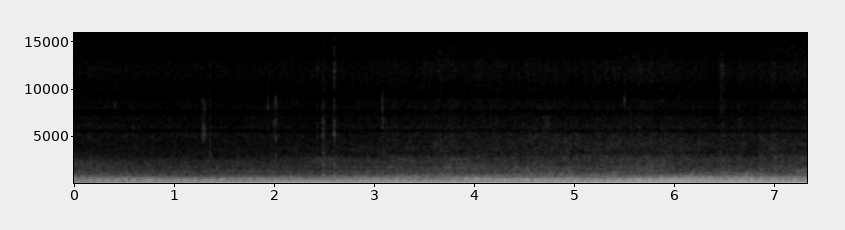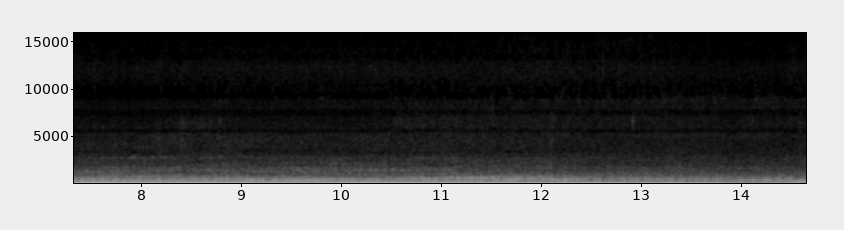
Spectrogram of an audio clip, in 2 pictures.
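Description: Chevrolet Camaro SS's 6.2-litre V8 idling on a cold start, just after firing up: a steady, deep, even drone from the engine and exhaust. It dips briefly near the end.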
